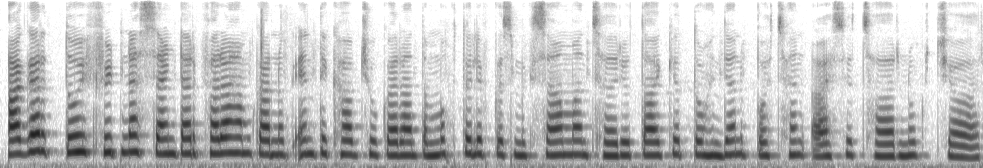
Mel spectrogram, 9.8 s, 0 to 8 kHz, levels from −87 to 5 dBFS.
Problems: none marked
